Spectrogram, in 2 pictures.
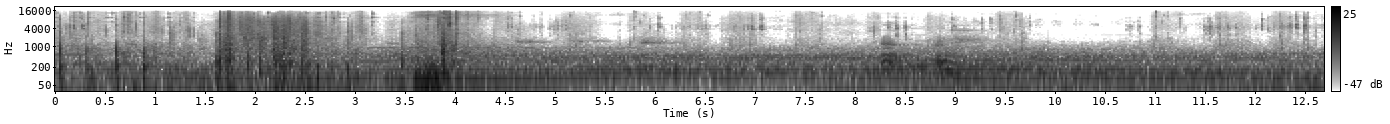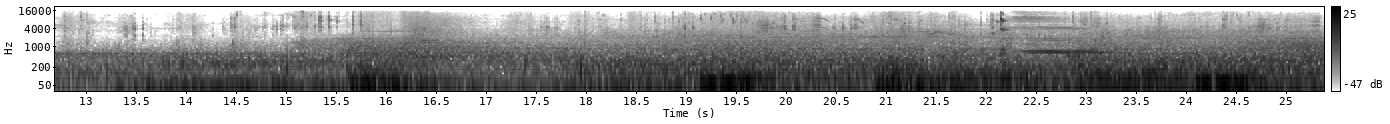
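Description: Footsteps thud on stairs and a wooden floor.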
